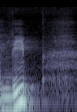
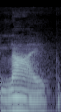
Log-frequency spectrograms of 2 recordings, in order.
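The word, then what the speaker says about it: live: লাইভ, এখানে কিছু কথা বলে রাখি আগে, সেটা হচ্ছে লিভ শব্দটা ভার বেশি ইউজ হলে সেটার অর্থ হচ্ছে, উচ্চারণ হচ্ছে লিভ, এবং সেটা ভার বেশি যুক্ত হলে এর অর্থ হচ্ছে বসবাস করা বা জীবিত থাকা।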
